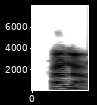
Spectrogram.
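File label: "halang", Malay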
